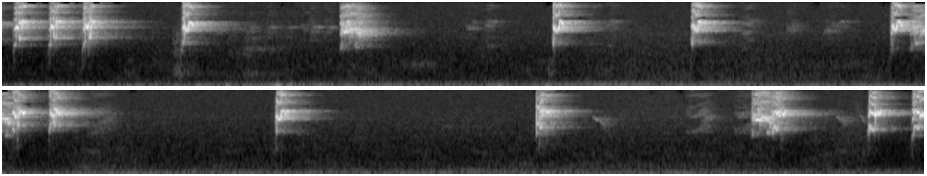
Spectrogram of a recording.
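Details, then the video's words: Lovebird ngetik, or typing, call, meant to get other lovebirds calling and ready to breed: shrill, clipped high chirps, sometimes doubled or tripled in quick bursts, spaced irregularly about a second apart over a quiet low rumble. "Lovebird Suara Ngetik"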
